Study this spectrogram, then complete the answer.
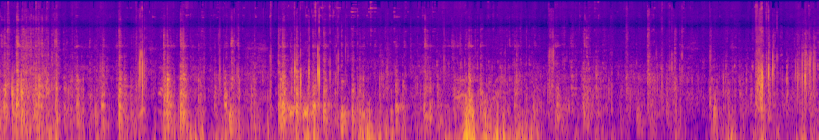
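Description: Irregular hoof clops of a walking draft horse mare on the ground, moderately close, with rustling and faint background noise.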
